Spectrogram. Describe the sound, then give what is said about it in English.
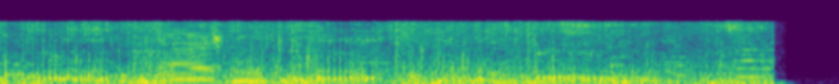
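Deep, rumbling bison grunts carry over steady wind noise, loud and nearly continuous for about four seconds, with a lower moo-like drone underneath before it cuts off abruptly. “I'm going to play it again because I love it. Colorado Buffalo.”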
